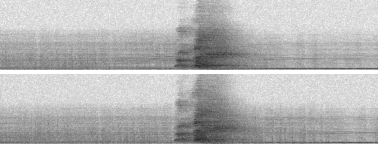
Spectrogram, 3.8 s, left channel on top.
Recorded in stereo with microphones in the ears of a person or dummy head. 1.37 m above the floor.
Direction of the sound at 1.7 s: 65° right (ahead or behind).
